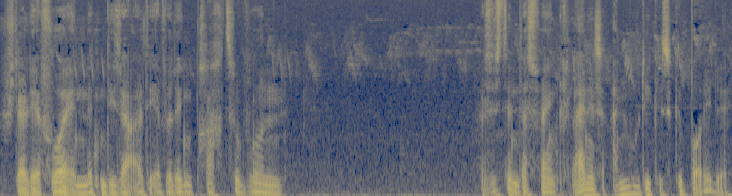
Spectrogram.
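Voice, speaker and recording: An actor playing an observant, nature-loving police sergeant from Amsterdam in a German radio drama. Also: male voice, a bass voice, normal speed, long pauses, mellow, slight background noise. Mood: admiring.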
